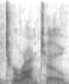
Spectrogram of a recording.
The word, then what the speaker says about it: Toronto: I actually say Toronto. Like I pronounce it with the letters.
